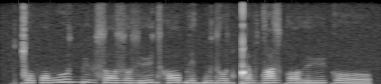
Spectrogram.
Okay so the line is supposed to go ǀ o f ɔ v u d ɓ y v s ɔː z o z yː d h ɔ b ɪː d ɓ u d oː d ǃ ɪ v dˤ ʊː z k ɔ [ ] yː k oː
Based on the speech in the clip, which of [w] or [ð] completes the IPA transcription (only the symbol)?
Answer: ð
